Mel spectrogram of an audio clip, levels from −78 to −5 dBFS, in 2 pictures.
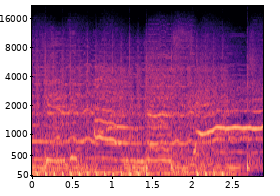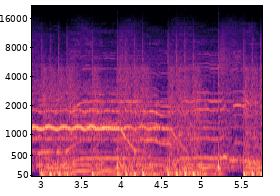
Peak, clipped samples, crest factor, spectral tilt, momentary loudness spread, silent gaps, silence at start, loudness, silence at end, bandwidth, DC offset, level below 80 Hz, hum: -8 dBFS; under 0.1%; 10 dB; -5 dB/octave; 3 LU; none; 0 s; -18 LUFS; 0 s; 18 kHz; under 0.1%; -26 dBFS; none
